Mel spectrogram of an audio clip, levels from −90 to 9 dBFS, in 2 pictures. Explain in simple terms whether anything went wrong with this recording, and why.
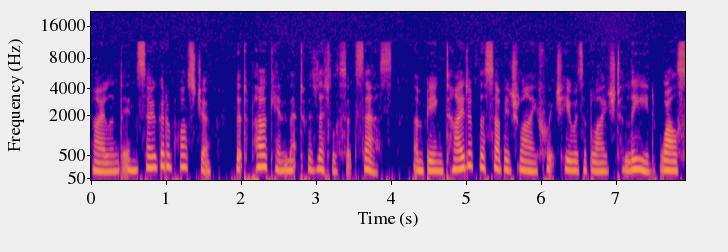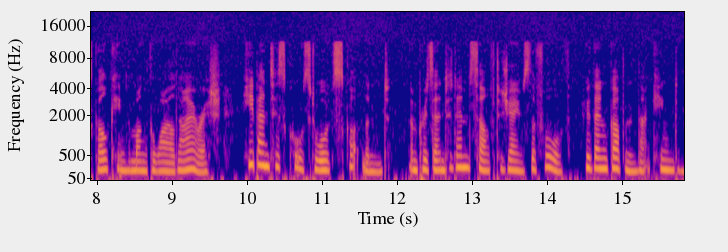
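Throughout the clip, the pauses drop away and break up into twinkling specks. That is overdone noise removal: a noise reducer set too hard shut off quiet frequency bands, taking soft parts of the voice with the noise.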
